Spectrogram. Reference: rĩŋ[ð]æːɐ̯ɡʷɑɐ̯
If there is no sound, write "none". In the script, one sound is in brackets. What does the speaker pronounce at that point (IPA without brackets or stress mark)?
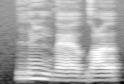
ð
